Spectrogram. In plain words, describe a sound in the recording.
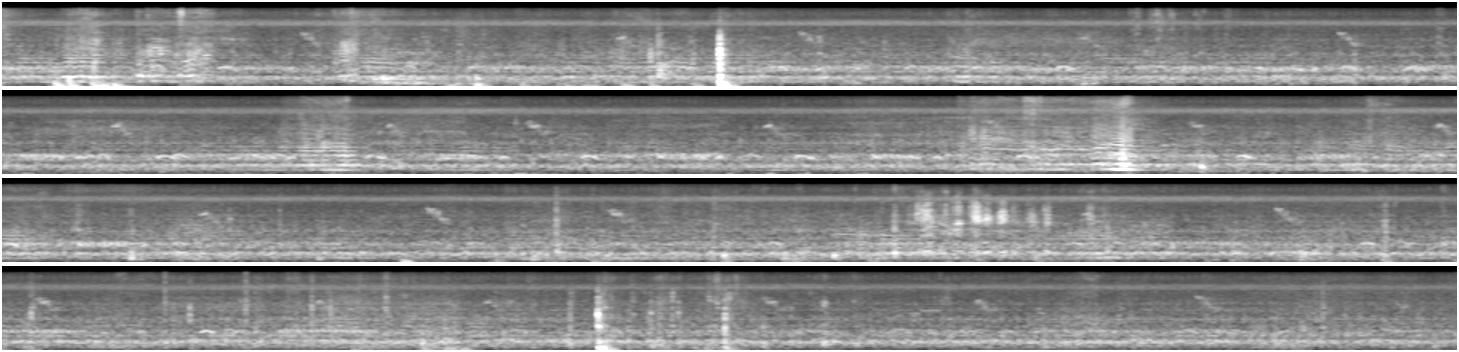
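A lion tears and chews wet meat from a carcass.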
